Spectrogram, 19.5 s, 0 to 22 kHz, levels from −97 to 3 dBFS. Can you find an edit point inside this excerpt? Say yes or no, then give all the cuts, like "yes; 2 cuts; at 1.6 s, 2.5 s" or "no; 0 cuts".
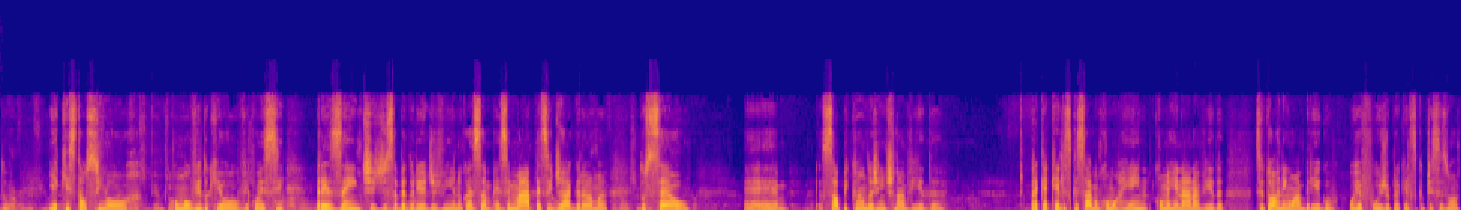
no; 0 cuts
